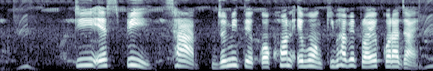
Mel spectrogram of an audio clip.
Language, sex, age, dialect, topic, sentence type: Bengali, female, 18-24, Rajbangshi, agriculture, question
